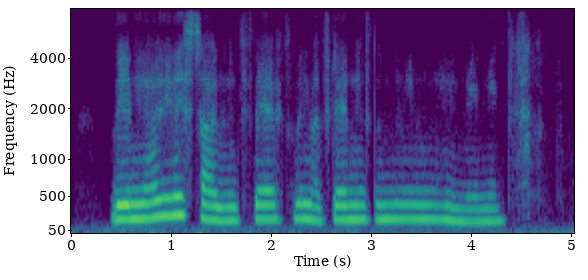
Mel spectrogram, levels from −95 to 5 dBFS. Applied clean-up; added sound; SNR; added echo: neural diffusion model UNIVERSE++.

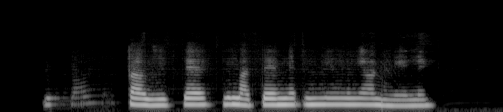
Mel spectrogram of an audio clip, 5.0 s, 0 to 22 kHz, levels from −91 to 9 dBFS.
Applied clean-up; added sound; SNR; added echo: neural mask model DeepFilterNet 3.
